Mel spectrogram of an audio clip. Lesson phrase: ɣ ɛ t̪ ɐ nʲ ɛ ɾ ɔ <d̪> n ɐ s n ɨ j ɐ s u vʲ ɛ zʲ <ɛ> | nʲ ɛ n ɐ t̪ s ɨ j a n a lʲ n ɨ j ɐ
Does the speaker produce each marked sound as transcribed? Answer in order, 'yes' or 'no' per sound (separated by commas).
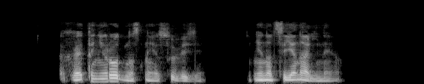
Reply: yes, no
